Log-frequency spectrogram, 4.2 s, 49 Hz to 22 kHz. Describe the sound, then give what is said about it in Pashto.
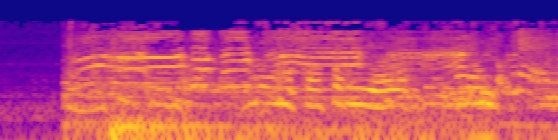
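Loud, continuous crying and wailing voices fill a grieving family's home after a 15-year-old boy was killed in an attack. The high, wavering cries begin abruptly after a brief quiet moment and overlap without pause. “دلته د 15 کلن عبد النصیر د کور له هرې برخې د ژړا او چغو غږونه اوریدل کیږي”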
